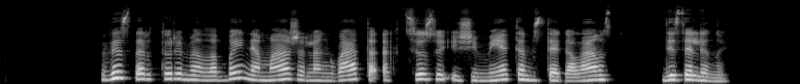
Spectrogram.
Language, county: Lithuanian, Šiauliai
